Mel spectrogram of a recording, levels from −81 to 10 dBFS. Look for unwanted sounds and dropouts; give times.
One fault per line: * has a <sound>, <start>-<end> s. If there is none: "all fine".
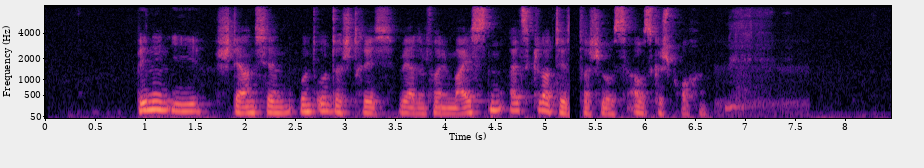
* has a dropout, 5.2-5.3 s
* has a throat clearing, 6.8-7.5 s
